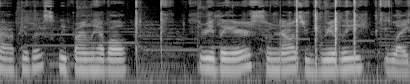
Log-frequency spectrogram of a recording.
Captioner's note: tap tap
